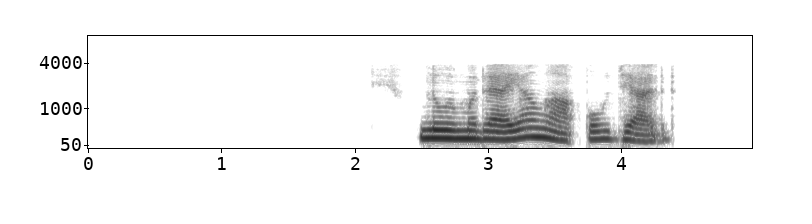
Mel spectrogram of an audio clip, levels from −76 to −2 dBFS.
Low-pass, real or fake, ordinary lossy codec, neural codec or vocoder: 7.2 kHz; fake; AAC, 16 kbps; codec, 16 kHz, 0.5 kbps, X-Codec, HuBERT features, trained on LibriSpeech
